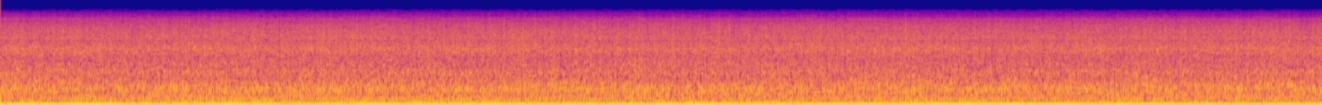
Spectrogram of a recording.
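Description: Light propeller airplane's engine and propeller droning steadily in flight, heard from inside the cabin: a strong, even low hum with a steady rush of air noise above it.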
